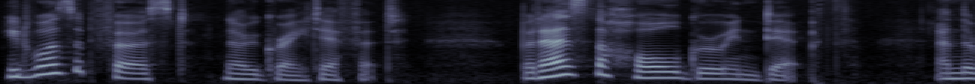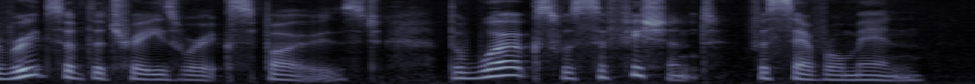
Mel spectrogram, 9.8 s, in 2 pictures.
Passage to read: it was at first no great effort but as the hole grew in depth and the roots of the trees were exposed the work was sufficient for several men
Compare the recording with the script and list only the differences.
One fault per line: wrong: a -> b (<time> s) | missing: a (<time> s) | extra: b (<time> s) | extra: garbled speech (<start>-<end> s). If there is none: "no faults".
wrong: work -> works (7.2 s)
